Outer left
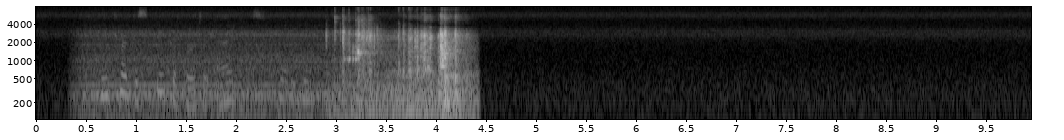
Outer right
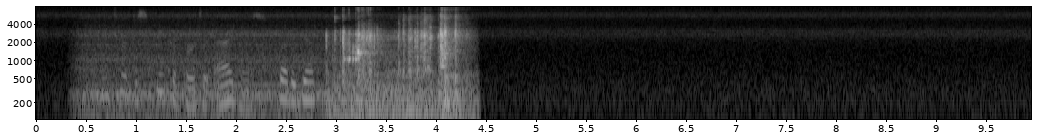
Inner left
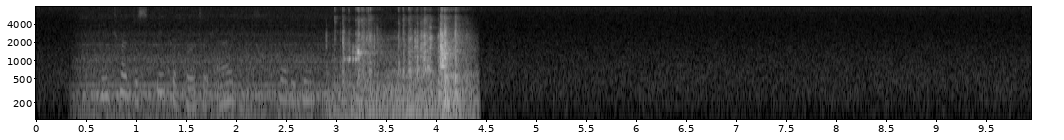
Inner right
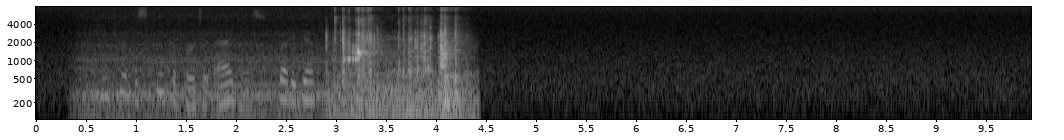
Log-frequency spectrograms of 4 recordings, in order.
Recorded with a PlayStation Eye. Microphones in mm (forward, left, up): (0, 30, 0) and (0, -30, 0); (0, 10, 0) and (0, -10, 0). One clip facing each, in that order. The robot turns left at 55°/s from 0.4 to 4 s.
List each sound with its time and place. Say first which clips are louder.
0.6 s a woman speaking: outer left 4 dB, inner left 3 dB; 40° left; by 2.8 s 80° right
2.9 s a dropped coin: outer right 3 dB, inner right 3 dB; 150° right; by 4.4 s 150° left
